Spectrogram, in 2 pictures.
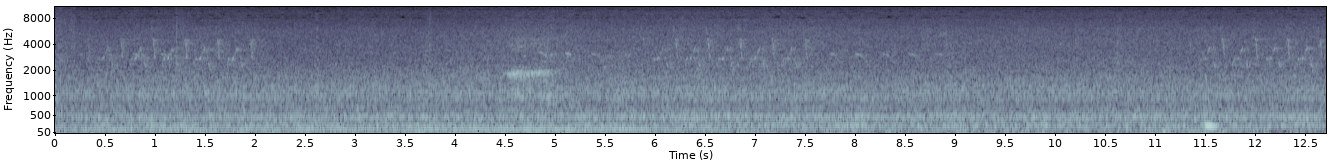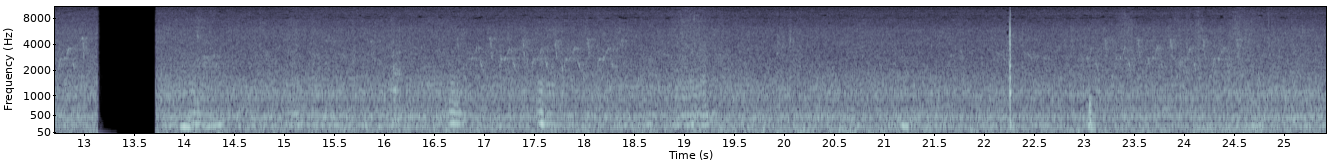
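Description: Honey bees swarm around an open hive, a dense steady buzzing drone close to the listener that carries throughout with occasional light knocks and clicks, no talking.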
